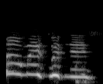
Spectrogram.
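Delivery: high exasperated oh my goodness; exasperated surprise. Real, not acted. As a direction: throw up your hands at the mistake. Teacher exasperated at student answer.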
